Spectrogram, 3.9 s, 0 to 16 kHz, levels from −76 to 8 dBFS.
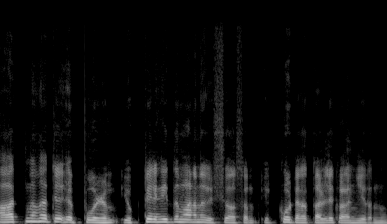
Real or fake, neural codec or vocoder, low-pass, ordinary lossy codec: fake; codec, 44.1 kHz, 2.6 kbps, DAC; 14.4 kHz; none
